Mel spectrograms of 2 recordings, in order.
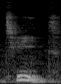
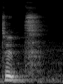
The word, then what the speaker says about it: teeth: 16, teeth. Not tit. Teeth. Watch out for the long E.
